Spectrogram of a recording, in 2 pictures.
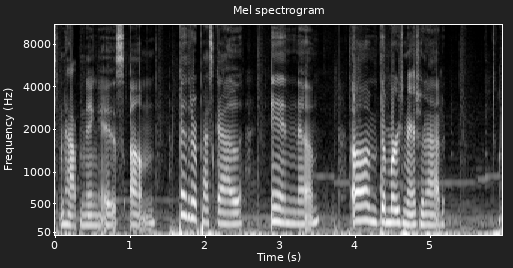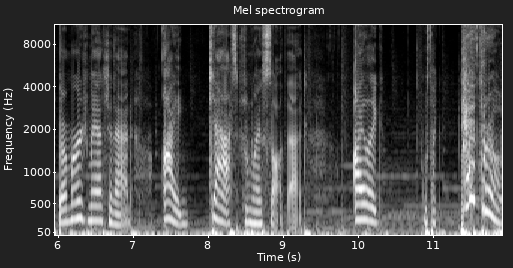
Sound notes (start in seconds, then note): none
